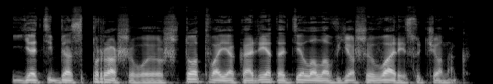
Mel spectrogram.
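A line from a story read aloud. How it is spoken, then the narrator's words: Angry growl. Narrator (Russian): рычал Якудза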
